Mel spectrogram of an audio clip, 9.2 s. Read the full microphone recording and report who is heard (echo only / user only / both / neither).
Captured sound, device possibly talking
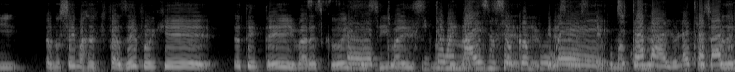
echo only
